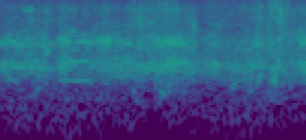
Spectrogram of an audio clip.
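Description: A flock of flamingos at Point Calimere on the coast gives a steady, distant chorus of honking, goose-like calls that blend into a continuous murmur.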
